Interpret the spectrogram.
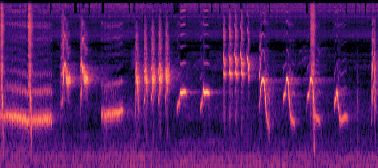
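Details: Caged Asian pied starling master song with rich variation: a long low whistle, stuttered note groups, short rising chirps and dropping slurs in rapid alternation.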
